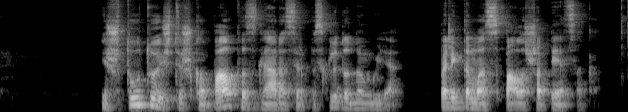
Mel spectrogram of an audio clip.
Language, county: Lithuanian, Vilnius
